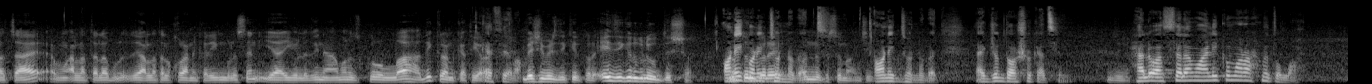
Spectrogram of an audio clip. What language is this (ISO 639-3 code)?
ben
